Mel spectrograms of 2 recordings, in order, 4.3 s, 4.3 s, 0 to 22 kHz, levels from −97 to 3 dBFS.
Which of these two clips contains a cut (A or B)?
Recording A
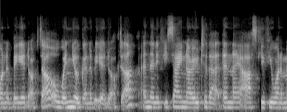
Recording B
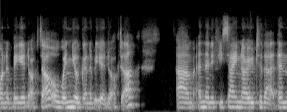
A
